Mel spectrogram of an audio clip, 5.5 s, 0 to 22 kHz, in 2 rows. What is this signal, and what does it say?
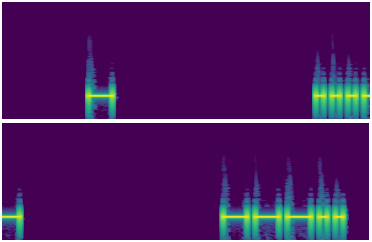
Morse code, heard as a keyed tone, about 20 wpm, spaced as for 5 wpm, 700 Hz. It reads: TV8
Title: 250 Lesson 40e - BK - Three Characters 20wpm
